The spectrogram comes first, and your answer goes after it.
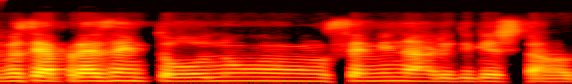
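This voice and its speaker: Over a quiet background, a woman with a Pernambucan accent speaks in a dark, mellow tone at a medium pitch, her intonation monotone and flat, in a dry, close sound without echo. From Pernambuco, Brazil. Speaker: psychotherapist. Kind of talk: casual chat.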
